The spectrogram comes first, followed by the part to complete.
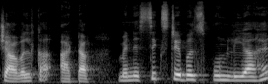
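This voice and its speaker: Medium pitch from a woman, with normal variation in pitch. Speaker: home cook and caterer. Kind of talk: cooking tutorial. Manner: conversational, with filler pauses.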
